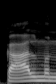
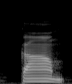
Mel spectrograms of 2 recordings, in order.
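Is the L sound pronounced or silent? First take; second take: pronounced; silent. First: The L sound is pronounced before the M. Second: The L is silent, with no L sound. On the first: The speaker calls it wrong. "काल्म नहीं पढ़ेंगे" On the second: The speaker calls it right. "हम इसको पढ़ेंगे काम"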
